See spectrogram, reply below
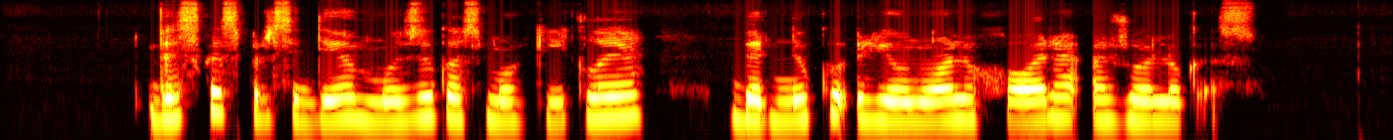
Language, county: Lithuanian, Vilnius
